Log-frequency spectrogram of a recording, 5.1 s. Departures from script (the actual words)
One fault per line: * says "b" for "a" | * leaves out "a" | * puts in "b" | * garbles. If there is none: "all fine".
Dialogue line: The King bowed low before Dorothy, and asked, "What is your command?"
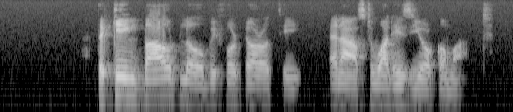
all fine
